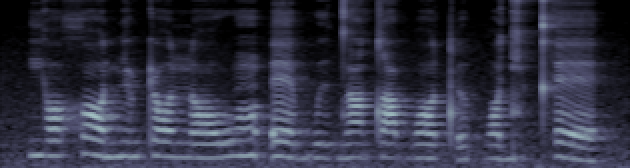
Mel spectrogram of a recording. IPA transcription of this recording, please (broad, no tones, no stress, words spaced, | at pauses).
jɔxɔnʲũ ʈɔnɔ wõʔɛbwɨd̪õ tˤobɔtʼɵ bɔdʲɵkʰɛ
